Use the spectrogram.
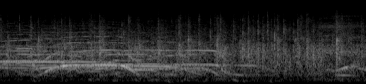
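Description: A crowd cheers and claps steadily throughout, a dense wash of applause with whoops and shouts rising above it, fairly loud and sustained without a break.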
